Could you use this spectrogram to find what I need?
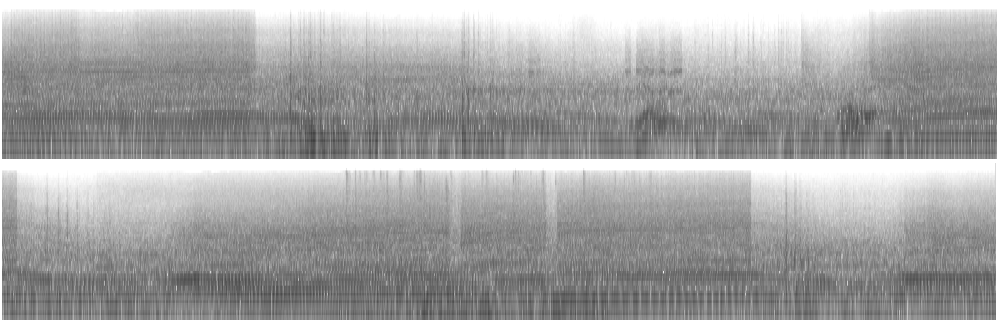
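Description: A sports car engine roars, revving up and down through the gears.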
